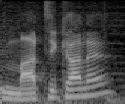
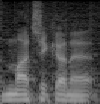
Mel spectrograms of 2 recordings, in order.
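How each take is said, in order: First: The second syllable is pronounced with a 't' sound. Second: The second syllable is pronounced with a 'ch' sound. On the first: This follows the official spelling. "technically Matikane from the way they spell it" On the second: This is how people actually say it. "But how they say it is Machikane"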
